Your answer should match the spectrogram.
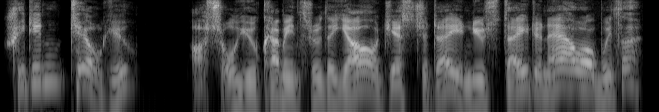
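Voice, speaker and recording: A man's voice: fairly high pitch, sing-song, normal speed, fairly bright tone, no echo, studio quality, pitched above the performer's own voice. A man voicing a wry, evasive old house painter with colloquial speech, in an audiobook story. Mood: knowing, skeptical. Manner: colloquial, evasive, answers questions with questions. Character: cagey old Parisian workman, stocky house painter, wry.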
